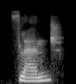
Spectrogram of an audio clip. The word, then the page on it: flange: Indian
